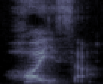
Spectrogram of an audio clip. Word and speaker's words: Häuser: As you can hear, when the letter A umlaut comes before the letter U, together they are pronounced Oi. Häuser.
